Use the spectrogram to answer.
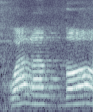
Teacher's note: Lagunya betul, tapi kepanjangan dia dilamakannya di lam tasdid itu.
